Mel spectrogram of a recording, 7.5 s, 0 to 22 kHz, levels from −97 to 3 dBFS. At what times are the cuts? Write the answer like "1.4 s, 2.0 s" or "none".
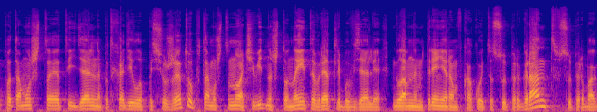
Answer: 4.8 s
